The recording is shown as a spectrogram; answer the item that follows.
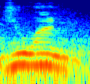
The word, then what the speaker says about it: Joan: So they the name Juan as you know here as any Spanish, we write it with an O because we pronounce it Jan.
